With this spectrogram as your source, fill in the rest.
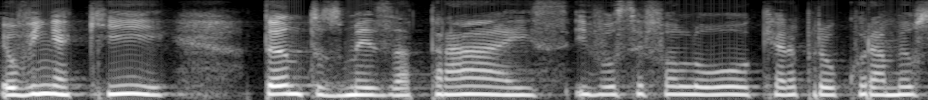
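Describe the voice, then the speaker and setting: Her voice is fairly high for a woman, with a dark, mellow tone and some breathiness. She speaks in a monotone, flat manner. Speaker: nutritionist. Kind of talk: podcast interview. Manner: fast.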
